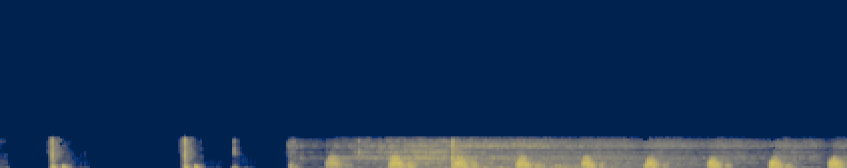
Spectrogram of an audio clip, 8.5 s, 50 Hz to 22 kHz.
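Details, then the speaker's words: Diver's venous Doppler recording used for bubble detection: regular whooshing pulses with the heartbeat at about 100 a minute over steady hiss, breathing audible at some point, no bubble clicks; clean vein without bubbles. "the top one which I'm going to play right now is basically just a clean clean vein there's no bubbles it's just a heartbeat and if you pay attention you will as well hear the sound of the breathing at some point"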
